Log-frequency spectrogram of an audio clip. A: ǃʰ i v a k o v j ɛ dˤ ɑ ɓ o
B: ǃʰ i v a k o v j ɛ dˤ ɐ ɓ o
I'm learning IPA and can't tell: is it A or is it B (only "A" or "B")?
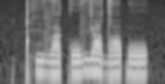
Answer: A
